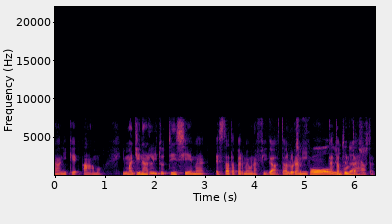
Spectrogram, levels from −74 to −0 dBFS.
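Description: Nothing goes wrong in this speech; it has simply passed through a call's microphone processing, so the lowest bass is trimmed away and nothing reaches above 8 kHz, which is just how such a path normally sounds.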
